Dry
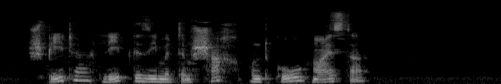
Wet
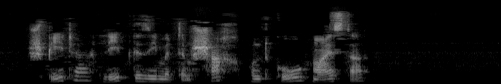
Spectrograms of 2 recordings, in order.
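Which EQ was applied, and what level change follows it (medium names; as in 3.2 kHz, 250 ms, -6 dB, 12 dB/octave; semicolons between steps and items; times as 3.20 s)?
high-pass 750 Hz 12 dB/octave; treble shelf 8 kHz +10 dB; +5.5 dB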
